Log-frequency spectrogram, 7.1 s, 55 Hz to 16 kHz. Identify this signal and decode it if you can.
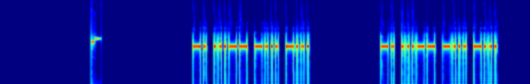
Morse code, heard as a keyed tone, about 34 wpm, 700 Hz. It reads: N3BB N3BB
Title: Call Signs Repeated 3x - 35wpm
